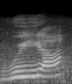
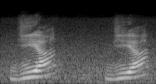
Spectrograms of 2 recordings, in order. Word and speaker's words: guía: Like this is it is not guia telefonica, it is not guia telefonica, it is Gia telefonica, Guia, it is not guia, it is Gia, we will not pronounce this U.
